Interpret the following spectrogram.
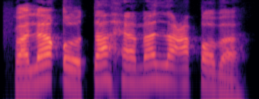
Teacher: কফ সাকিনকে তার আগের অক্ষরের সাথে মিলিয়ে কলকলা করে পড়বো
